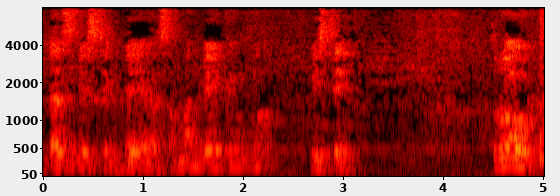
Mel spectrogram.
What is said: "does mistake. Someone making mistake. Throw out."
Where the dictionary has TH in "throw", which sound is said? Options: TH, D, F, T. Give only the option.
T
